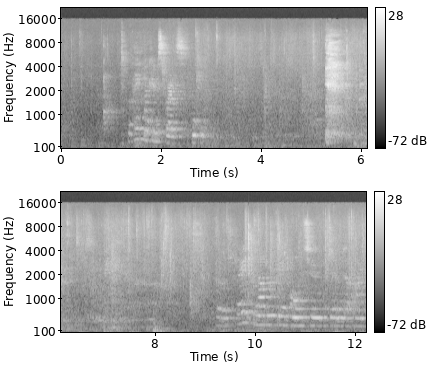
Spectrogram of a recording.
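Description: A woman speaks calmly through a microphone in a large echoing room.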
